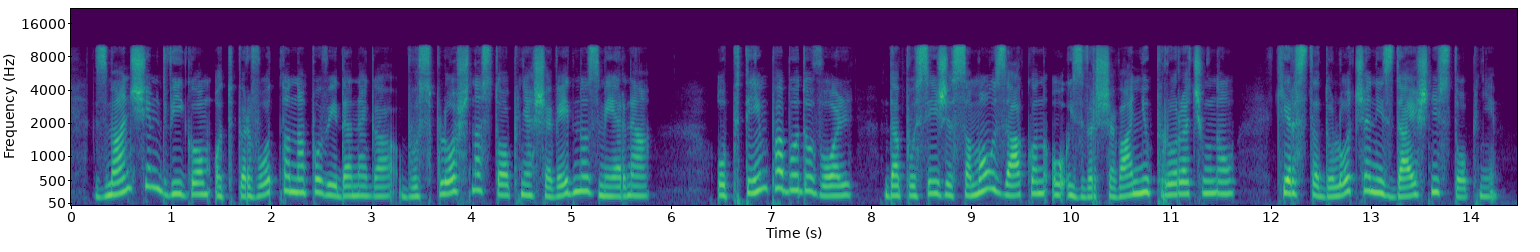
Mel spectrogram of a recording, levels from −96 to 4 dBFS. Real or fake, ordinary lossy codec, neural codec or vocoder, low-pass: fake; none; vocoder, 22.05 kHz, 80 mel bands, Vocos; 9.9 kHz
